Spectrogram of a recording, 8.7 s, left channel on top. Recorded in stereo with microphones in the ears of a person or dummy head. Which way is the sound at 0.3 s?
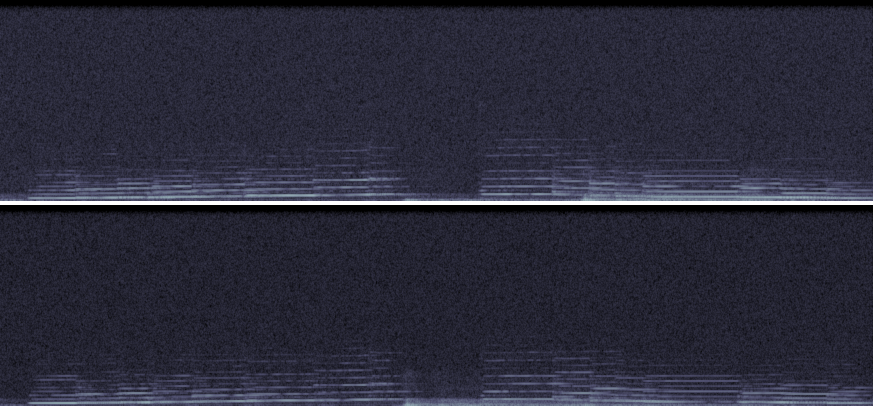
70° left (ahead or behind).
